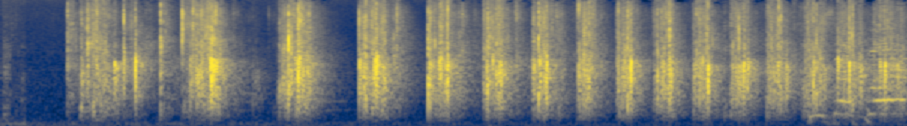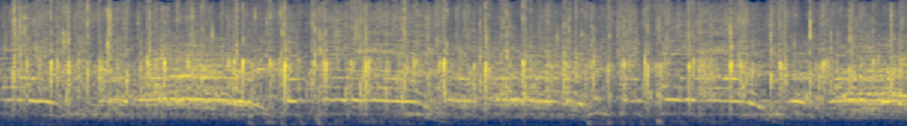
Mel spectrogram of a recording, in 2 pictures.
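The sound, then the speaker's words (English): A crowd claps in unison, starting with sharp, evenly spaced claps that speed up into a dense burst of applause, with voices and cheers rising over it toward the end. “So we're going to start with a clap. When we're all clapping”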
